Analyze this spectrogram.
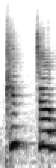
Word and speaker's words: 逼: 나머지들은 복자와 부자, 폭자 이렇게 하는데 얘는 완전히 핍자 발음을 하니까 좀 조심할 필요 있고요.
